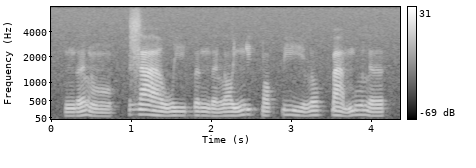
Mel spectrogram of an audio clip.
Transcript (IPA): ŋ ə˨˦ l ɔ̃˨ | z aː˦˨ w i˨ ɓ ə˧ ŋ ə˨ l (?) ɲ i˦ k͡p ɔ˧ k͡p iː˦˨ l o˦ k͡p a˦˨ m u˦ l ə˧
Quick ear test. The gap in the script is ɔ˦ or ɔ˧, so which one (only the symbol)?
ɔ˧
